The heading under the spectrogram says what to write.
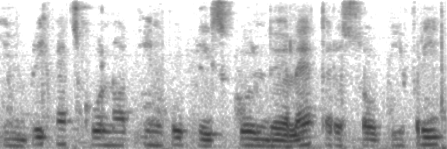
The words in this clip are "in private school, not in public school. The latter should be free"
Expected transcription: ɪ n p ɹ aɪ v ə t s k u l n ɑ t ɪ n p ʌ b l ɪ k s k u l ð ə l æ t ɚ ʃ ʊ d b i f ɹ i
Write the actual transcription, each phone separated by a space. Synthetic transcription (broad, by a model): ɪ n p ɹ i f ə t s k u l n ɑ t ɪ n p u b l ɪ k s k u l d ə l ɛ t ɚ s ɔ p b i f ɹ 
